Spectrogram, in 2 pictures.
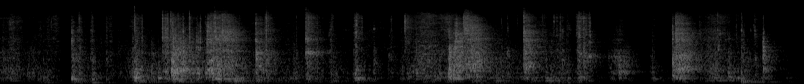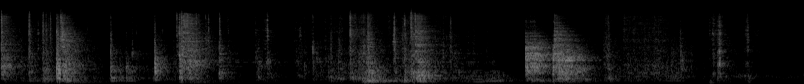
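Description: Irregular plastic clicks, knocks and scrapes as a Brother laser printer's plastic side cover is pried off its snap hooks with a screwdriver and pulled away from the chassis.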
